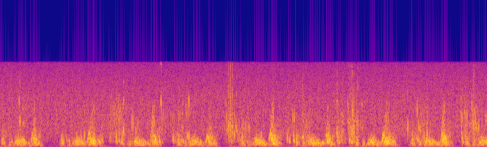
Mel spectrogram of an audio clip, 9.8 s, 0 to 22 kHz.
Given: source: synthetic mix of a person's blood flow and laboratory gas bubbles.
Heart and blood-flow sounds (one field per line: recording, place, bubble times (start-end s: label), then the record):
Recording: Doppler ultrasound of blood flow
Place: precordium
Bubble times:
0.22-0.28 s: bubbles
0.35-0.51 s: bubbles
1.30-1.73 s: bubbles
1.99-2.08 s: bubbles
2.17-2.55 s: bubbles
2.60-2.81 s: bubbles
3.16-3.33 s: bubbles
3.43-3.86 s: bubbles
4.49-5.02 s: bubbles
5.19-5.27 s: bubbles
5.72-6.23 s: bubbles
6.71-7.29 s: bubbles
8.12-8.20 s: bubbles
8.31-8.63 s: bubbles
9.18-9.75 s: bubbles
From the record:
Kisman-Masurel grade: 232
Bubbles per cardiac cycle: several, 3 to 8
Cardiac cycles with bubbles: 50 to 99%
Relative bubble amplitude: moderate (0.250 to 0.450)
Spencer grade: 3 (all of the cardiac periods contain showers or single bubble signals, but not dominating or overriding the cardiac motion signals)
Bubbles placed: only in the low amplitude regions of the cardiac cycle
